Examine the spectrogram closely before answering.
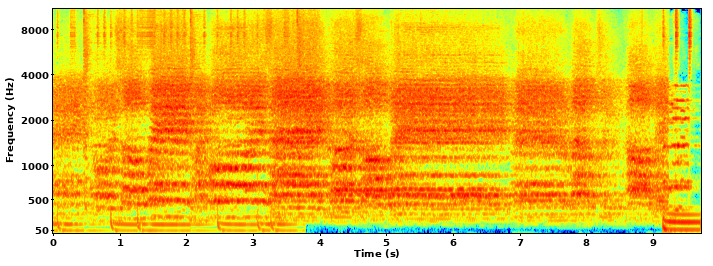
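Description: Background music: a choral passage of voices singing over sustained chords. The bass drops out about four seconds in, and a heavy beat comes back in just before the end.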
